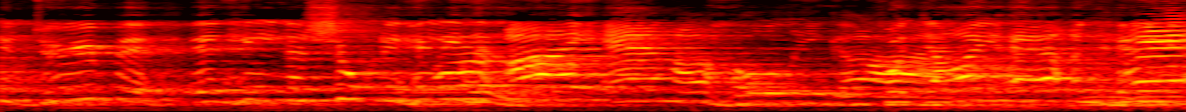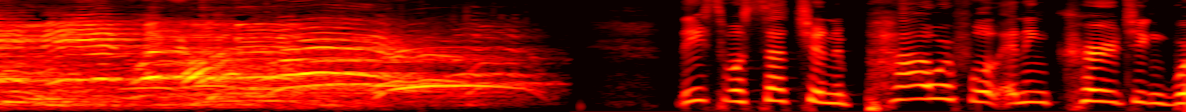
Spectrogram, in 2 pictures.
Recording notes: This took place at Faith23, a conference in Copenhagen, Denmark, on July 4th 2023.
